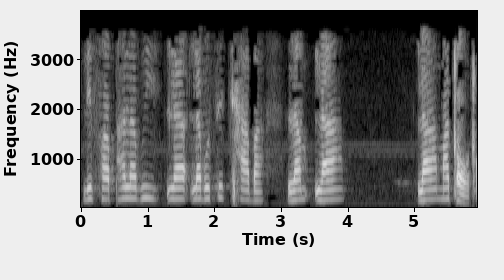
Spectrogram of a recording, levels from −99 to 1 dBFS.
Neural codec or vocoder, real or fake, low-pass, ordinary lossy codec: none; real; 3.6 kHz; MP3, 16 kbps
